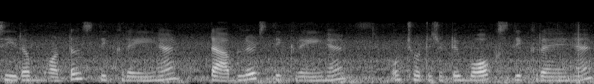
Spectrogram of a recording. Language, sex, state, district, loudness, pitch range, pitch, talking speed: Hindi, female, Punjab, Pathankot, -20 LUFS, 185-210 Hz, 195 Hz, 150 wpm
